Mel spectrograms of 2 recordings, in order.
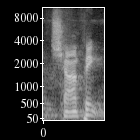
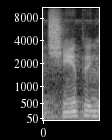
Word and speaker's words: champing: fort did you know it's not chomping chomping at the bit that's supposed to be champing at the bit no here's the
